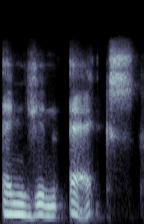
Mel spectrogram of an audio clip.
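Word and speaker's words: nginx: really so in combination with this thing that's pronounced engine X um you can you can run alongside it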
